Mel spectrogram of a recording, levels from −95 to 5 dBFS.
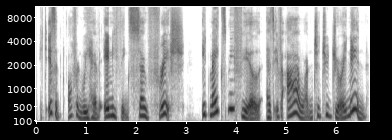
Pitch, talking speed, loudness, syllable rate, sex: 230 Hz, 170 wpm, -20 LUFS, 4.2 syllables/s, female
